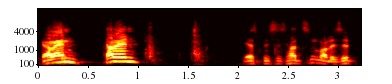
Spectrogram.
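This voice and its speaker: Aloof brilliant English detective, very animated intonation, crisp, dryly ironic, dull vintage radio sound. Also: male voice, on the high side, normal speed, a little hiss or hum. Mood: brisk. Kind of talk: 1940s radio drama acting.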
